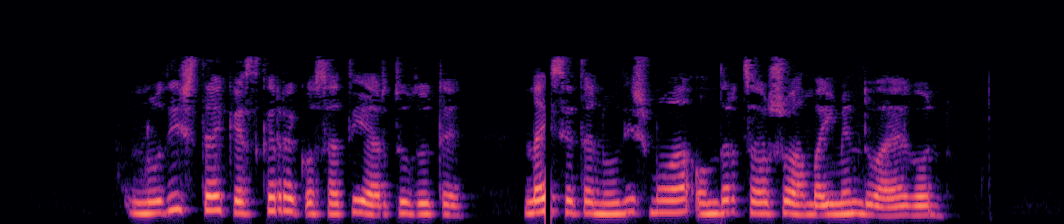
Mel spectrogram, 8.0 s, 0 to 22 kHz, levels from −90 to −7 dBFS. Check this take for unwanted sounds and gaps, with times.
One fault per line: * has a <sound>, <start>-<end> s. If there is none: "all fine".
* has a dropout, 4.1-4.1 s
